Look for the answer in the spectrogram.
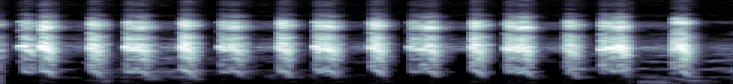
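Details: Female chukar partridge, a local hunting decoy bird, giving a fast run of about fifteen harsh, clucking chuk notes in three seconds, evenly spaced and steady in loudness.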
